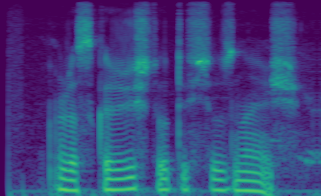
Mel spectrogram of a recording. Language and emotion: Russian, neutral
